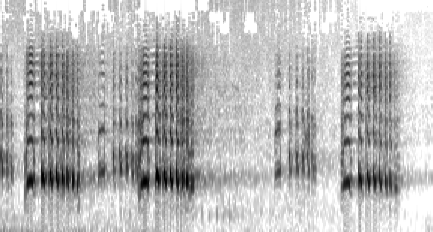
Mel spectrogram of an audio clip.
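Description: A lone pair of sandhill cranes passing right overhead call in loud, rolling, rattling bugles, four bursts in quick succession, clear with no other sounds between them.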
